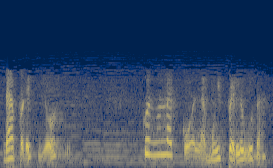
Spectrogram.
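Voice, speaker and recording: In a student radio drama, an actress plays a young Soviet sniper haunted by memories of the war, delivering a heavily acted first-person monologue. Her voice is high and gravelly with lively intonation at a normal pace, and her mood is weary and reflective. Faint music plays behind her on a muffled, phone-like recording.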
